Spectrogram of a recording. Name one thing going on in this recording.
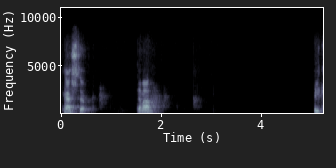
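A man speaks calmly over an online call, in short bursts.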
